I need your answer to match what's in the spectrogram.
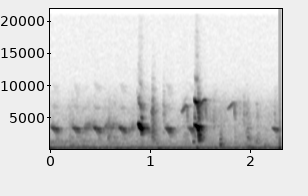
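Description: Baby birds give a steady run of thin, high-pitched begging calls, short chirps repeating quickly and overlapping, over a low rumbling background with no talking.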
